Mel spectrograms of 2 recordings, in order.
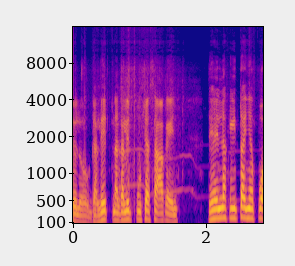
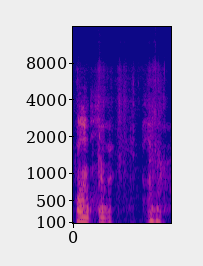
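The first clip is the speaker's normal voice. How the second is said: hushed; 7 semitones lower, 29 dB quieter, much slower than usual. Real, not acted. Watching the witch approach.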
